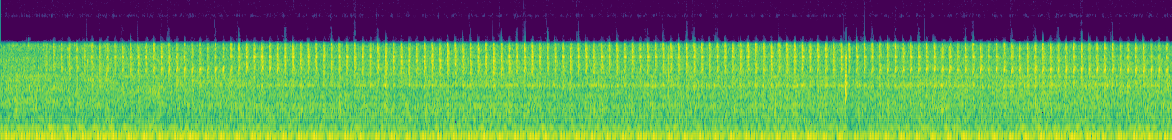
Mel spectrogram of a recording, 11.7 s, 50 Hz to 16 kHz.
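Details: 2001 Mustang Cobra V8 at idle: crisp regular clicking a bit over three per second over a smooth rumble. Owner suspects the throwout bearing, unconfirmed.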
